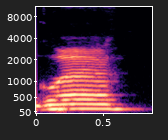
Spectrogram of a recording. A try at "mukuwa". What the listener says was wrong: No, drop your nasal. No, drop your nasal.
